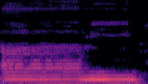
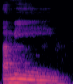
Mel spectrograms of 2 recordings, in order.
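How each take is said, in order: First: The first vowel is drawn out long. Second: The first vowel is short and clipped. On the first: "hamzahnya dipanjangkan" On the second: "hamzahnya dibaca pendek"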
